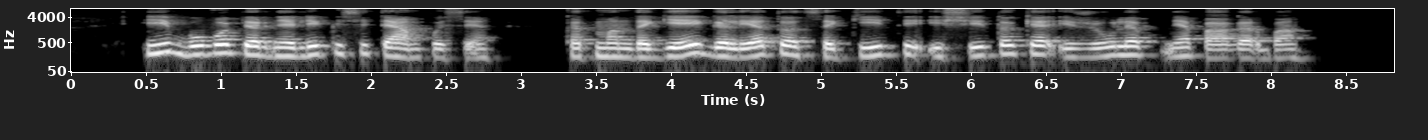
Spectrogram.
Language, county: Lithuanian, Vilnius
